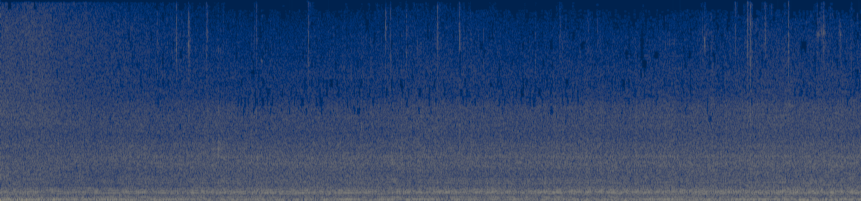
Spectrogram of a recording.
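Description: A small car engine drones steadily at high revs.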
